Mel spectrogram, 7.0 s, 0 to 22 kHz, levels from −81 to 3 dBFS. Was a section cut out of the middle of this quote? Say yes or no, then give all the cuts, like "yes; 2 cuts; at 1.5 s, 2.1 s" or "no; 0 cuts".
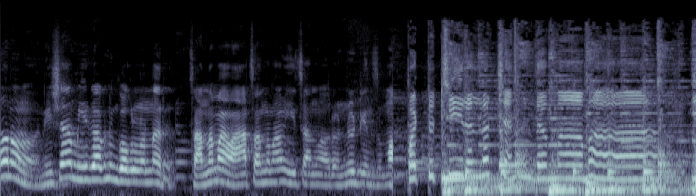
yes; 2 cuts; at 1.8 s, 3.9 s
